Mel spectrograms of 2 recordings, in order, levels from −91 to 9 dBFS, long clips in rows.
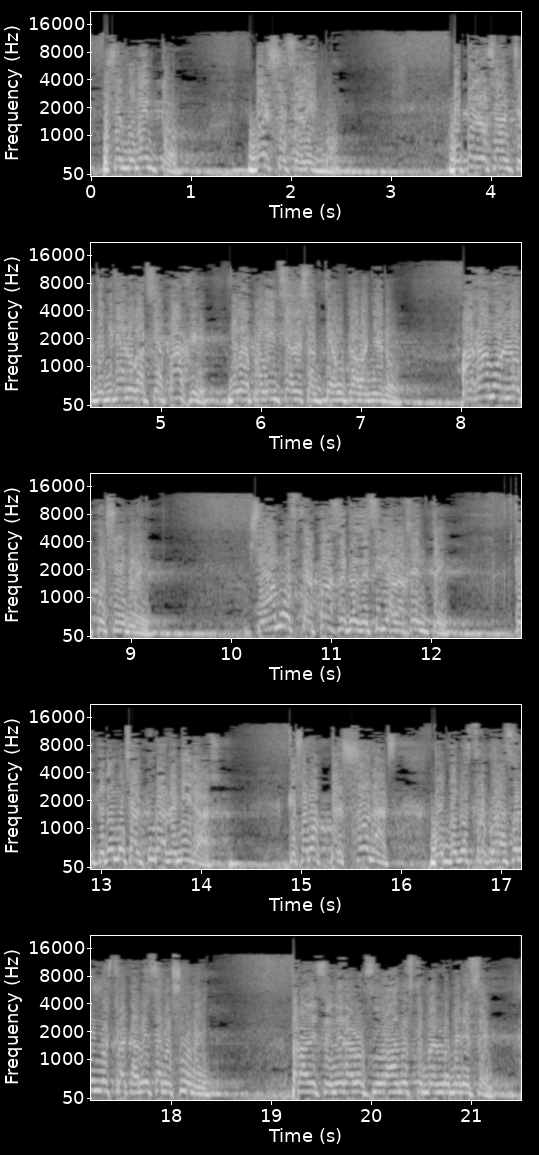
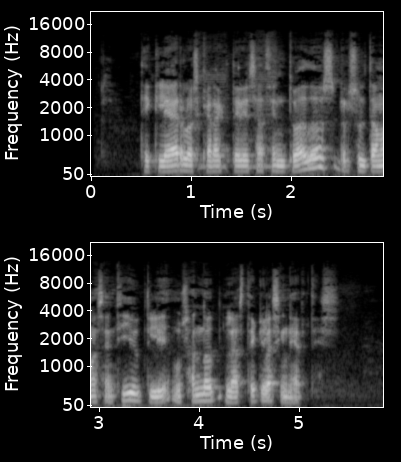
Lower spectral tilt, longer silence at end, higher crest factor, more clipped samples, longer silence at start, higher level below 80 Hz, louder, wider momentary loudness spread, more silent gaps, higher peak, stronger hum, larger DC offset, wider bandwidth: about the same, -3.5 dB/octave vs -4 dB/octave; second, 0 s vs 0.5 s; second, 10 dB vs 16 dB; first, 0.1% vs under 0.1%; second, 0 s vs 0.5 s; first, -30 dBFS vs -58 dBFS; first, -10 LUFS vs -19 LUFS; about the same, 9 LU vs 11 LU; neither; about the same, 0 dBFS vs -2 dBFS; neither; neither; first, 14.5 kHz vs 12.5 kHz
